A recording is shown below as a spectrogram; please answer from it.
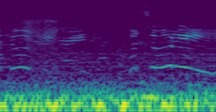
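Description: School bus engine and road rumble, a steady low drone heard inside the cabin, under girls' voices chattering.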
